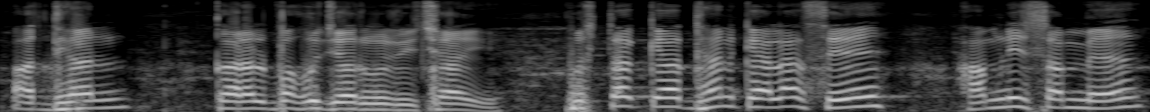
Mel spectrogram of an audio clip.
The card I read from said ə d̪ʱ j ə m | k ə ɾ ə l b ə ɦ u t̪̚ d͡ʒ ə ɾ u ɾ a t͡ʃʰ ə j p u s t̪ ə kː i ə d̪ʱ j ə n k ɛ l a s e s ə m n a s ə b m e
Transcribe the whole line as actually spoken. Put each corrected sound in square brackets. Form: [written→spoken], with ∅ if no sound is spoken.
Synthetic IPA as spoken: ə d̪ʱ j ə [m→n] | k ə ɾ ə l b ə ɦ u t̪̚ d͡ʒ ə ɾ u ɾ [a→i] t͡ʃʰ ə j p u s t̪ ə kː [i→e] ə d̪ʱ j ə n k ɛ l a s e [s→h] ə m n [a→i] s ə b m e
